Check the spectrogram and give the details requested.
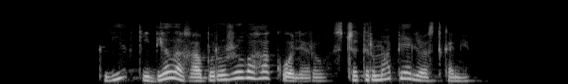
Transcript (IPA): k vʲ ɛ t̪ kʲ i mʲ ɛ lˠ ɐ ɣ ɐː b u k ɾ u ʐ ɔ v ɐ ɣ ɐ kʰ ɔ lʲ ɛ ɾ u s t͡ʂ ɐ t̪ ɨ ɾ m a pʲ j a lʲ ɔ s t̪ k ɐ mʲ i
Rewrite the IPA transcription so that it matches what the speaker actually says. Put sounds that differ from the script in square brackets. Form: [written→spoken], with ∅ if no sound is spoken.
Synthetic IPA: k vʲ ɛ t̪ kʲ i [mʲ→bʲ] ɛ lˠ ɐ ɣ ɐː b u [k→∅] ɾ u ʐ ɔ v ɐ ɣ ɐ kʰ ɔ lʲ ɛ ɾ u s t͡ʂ ɐ t̪ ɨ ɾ m a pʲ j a lʲ ɔ s t̪ k ɐ mʲ i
